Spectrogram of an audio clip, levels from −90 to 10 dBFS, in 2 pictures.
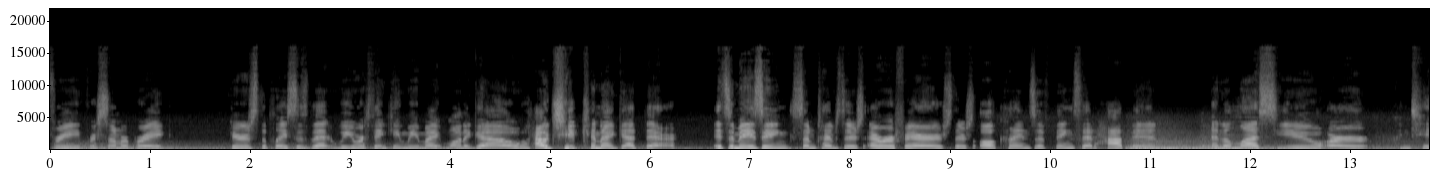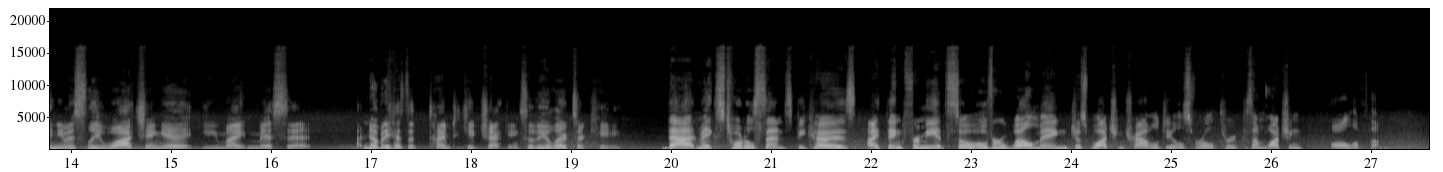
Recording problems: rain or running water; noticeable; throughout; 15 dB below the speech

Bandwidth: 16 kHz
